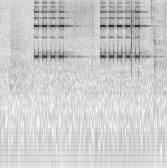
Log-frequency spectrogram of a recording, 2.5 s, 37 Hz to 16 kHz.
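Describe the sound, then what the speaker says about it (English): A kitchen timer goes off while browned butter chocolate chip cookies are made, two bursts of four quick, shrill, evenly spaced beeps, loud and close. "Set your 3-minute timer again."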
